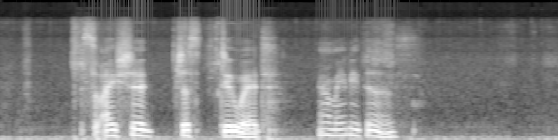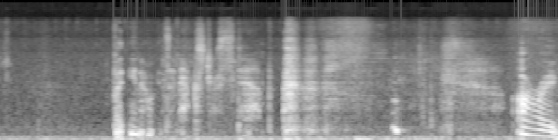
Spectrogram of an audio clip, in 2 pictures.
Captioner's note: laughs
